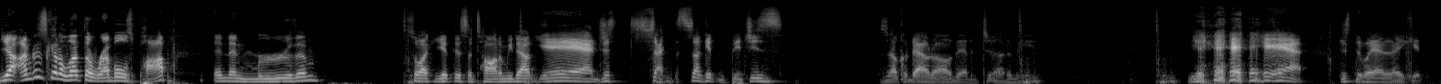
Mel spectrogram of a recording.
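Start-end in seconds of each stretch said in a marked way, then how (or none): 5.4-14.2 creepy, low, slow creeper delivery. Playing a game and talking about the rebels, in a creepy creeper voice. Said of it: "I'm doing that with creeper voice".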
